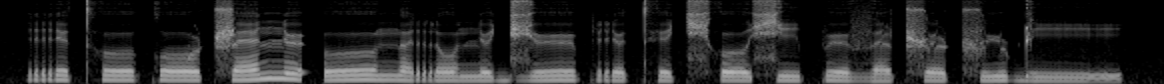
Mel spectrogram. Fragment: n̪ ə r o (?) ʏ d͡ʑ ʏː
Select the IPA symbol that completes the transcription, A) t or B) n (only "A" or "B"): B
